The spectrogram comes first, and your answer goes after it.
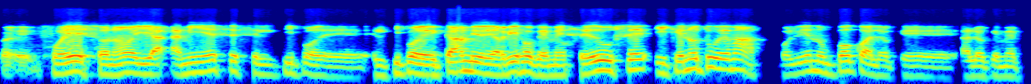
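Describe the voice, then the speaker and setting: A man talks through his thoughts hesitantly, with many fillers. His voice is husky, and it comes through a tinny, phone-like line. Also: mid-range voice, fairly quick, few pauses. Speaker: panelist. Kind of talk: casual music debate.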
